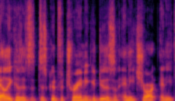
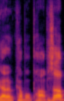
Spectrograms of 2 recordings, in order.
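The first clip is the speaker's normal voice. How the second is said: usual speaking voice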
